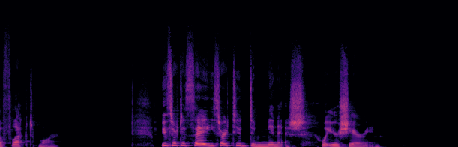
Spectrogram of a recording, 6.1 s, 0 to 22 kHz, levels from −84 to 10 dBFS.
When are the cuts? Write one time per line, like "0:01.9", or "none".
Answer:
0:02.1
